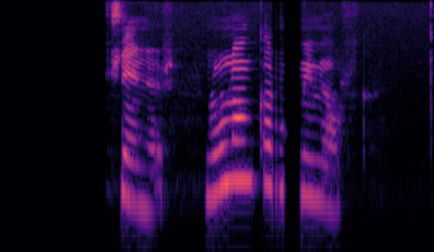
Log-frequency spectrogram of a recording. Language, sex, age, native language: Icelandic, male, 12, Icelandic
